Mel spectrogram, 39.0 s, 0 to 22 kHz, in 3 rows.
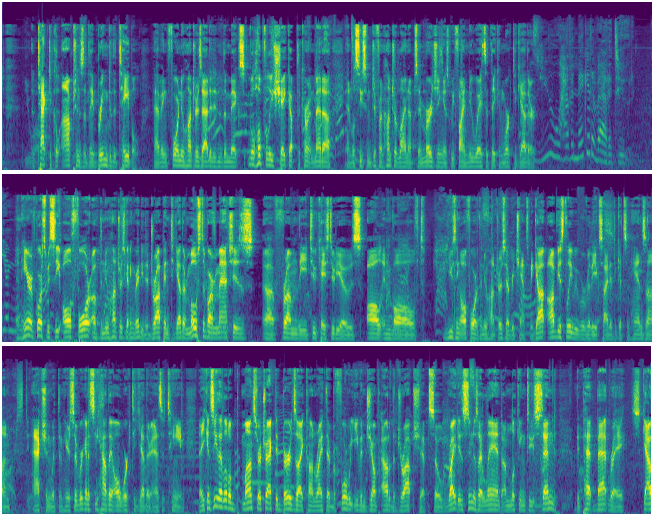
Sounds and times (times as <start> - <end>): Speech: 0.0 - 38.9.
